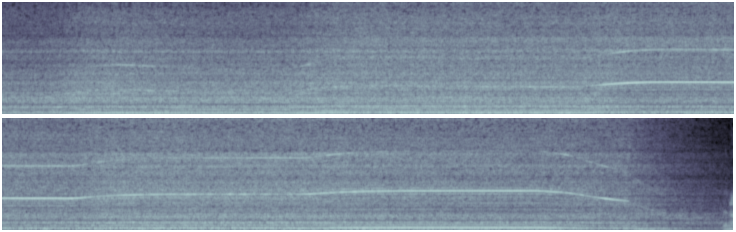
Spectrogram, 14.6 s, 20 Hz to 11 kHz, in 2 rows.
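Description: A steady, whining motor hum from a 40-volt, 650 CFM cordless leaf blower running at its lowest of six speeds, loud and close, with a slight pitch shift before it winds down at the end.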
